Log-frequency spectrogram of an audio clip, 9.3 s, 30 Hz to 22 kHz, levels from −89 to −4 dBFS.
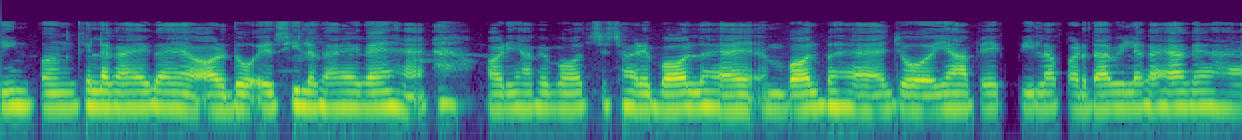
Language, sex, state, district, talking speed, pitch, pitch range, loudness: Hindi, male, Bihar, West Champaran, 200 wpm, 140 Hz, 140-150 Hz, -18 LUFS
